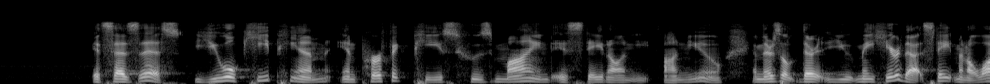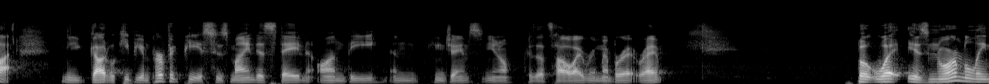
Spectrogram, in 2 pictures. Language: English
